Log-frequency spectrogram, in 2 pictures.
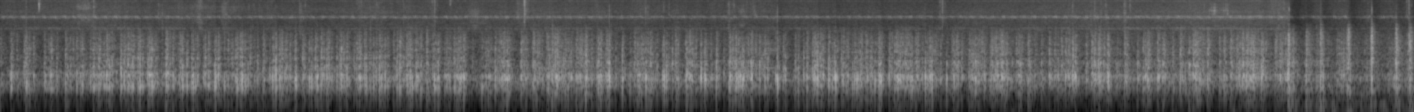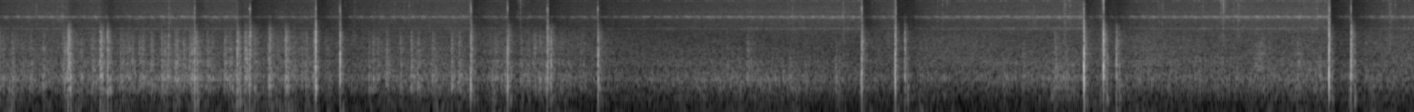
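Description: Aerial fireworks going off: a dense, continuous crackling and popping of many shells, thinning about halfway through into scattered separate bangs, the loudest about three quarters of the way in.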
